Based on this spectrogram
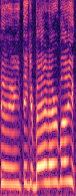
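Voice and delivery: high, fast put-on accusation; mocking sneer. Roommate accusing the speaker, fast high mocking voice. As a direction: rattle it off in a whiny high voice. Mocked reply in retold quarrel.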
